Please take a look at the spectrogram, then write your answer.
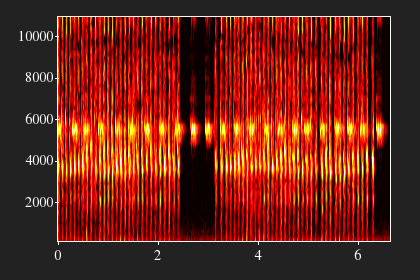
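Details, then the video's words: Playback mix of cililin birdsong and cricket sound, intended for other birds in the late afternoon toward evening; continuous rapid ticking trill overlaid with high whistled notes, with two short breaks marked by lone high chips. "kombinasi suara burung cililin dengan suara jangkrik"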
